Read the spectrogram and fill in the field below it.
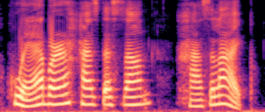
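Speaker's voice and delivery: brief, slight pause after the sun. English lesson reading a sentence aloud, slight pause after 'the sun'. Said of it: "여기까지 한번 살짝 끊는다라고 하는 느낌으로 세 번 읽겠습니다".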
